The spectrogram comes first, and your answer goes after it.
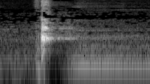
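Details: A Pomapoo dog described as very bossy, being told off for biting, gives a single sharp, high bark followed by a low steady hum in the room.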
